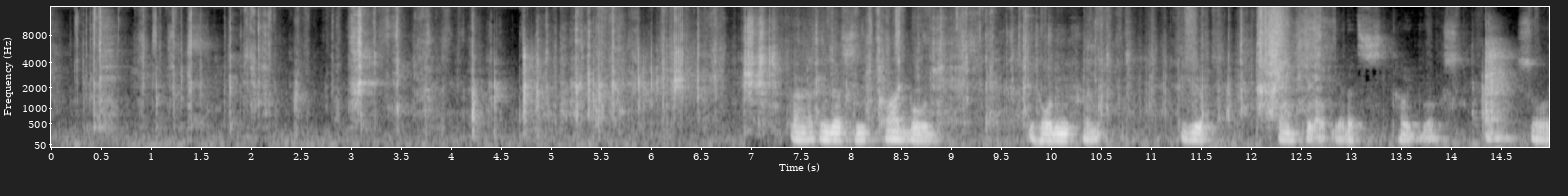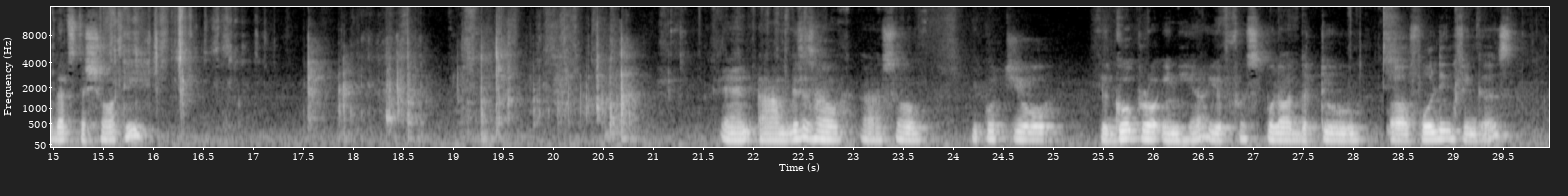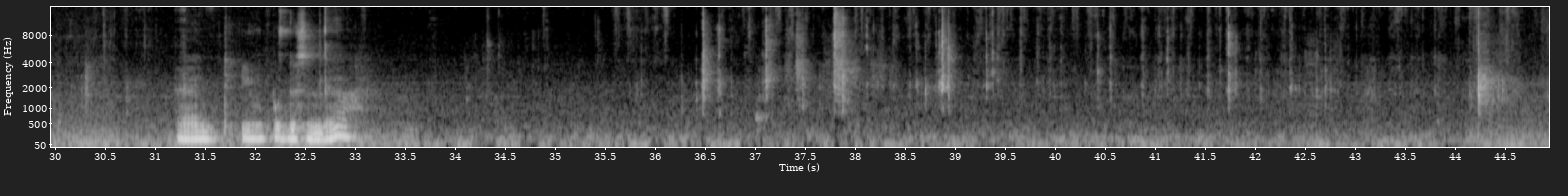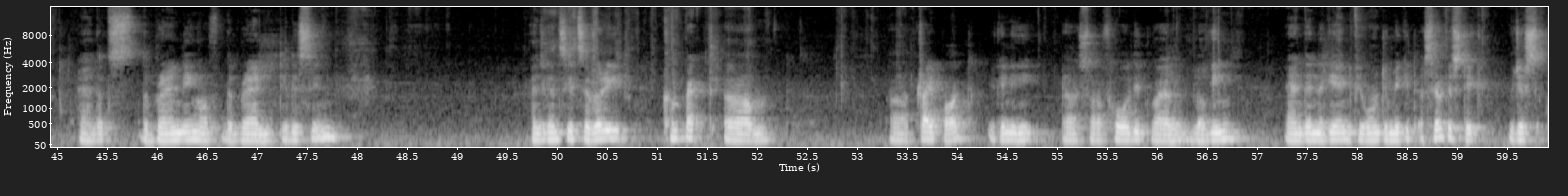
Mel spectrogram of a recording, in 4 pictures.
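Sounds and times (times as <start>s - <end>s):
cardboard rustling: 0.0s - 12.9s.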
